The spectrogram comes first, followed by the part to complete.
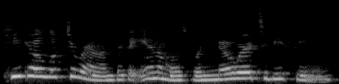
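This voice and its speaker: A woman narrating a picture book for children in an expressive read-aloud style, like a teacher in class. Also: a little high, normal speed, highs cut off.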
